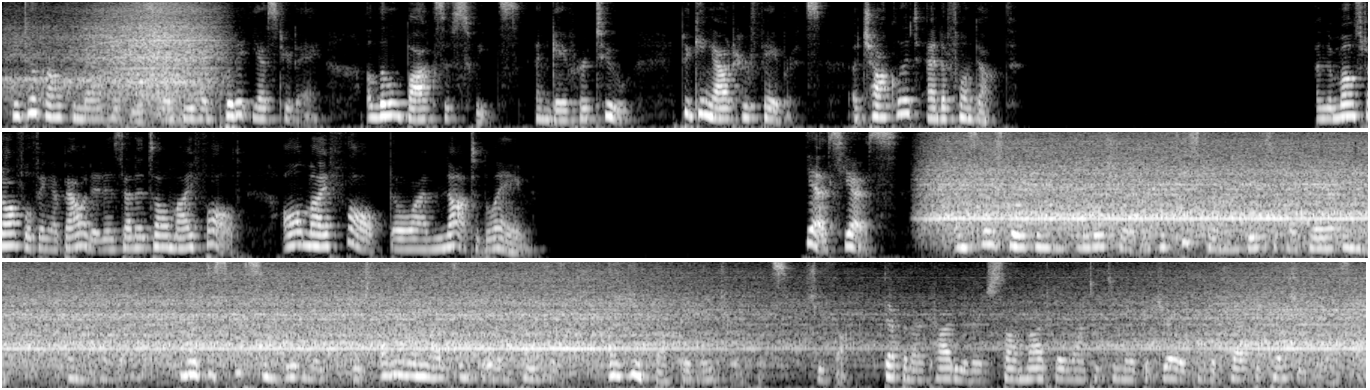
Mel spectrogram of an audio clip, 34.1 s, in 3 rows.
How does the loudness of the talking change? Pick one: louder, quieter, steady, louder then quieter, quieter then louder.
steady.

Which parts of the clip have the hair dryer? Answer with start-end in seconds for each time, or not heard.
0.0-1.9, 18.9-34.1.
